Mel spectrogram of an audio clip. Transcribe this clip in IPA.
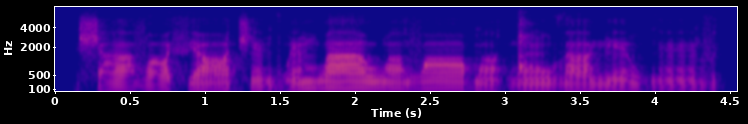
ʃ aː˨ v ɑ˧ fʲ ɑː˦ t͡ʃ ɛ̃˨ ɡ w ɛ̃˦ m w aː˦ w ɑ̃˦ v ɑː˦ b ɑ̃˧ ŋ͡ǃ õ˦ w ð a˦ mʲ ɛ̃ː˦˨ w ɡ ɛ̃ː˧ v

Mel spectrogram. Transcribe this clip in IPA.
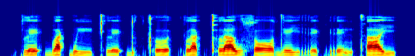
k l e˦˥ ʔ b a˥˩ k̚ w iː˨˩ kʰ l e˨˩ ʔ d u˨˩ k̚ tʰ ɤː˦˥ t̚ k l a˦˥ k̚ pʰ l a˥˩ w s ɔː˧ d eː˧ j r e˨˩ k̚ r e˩˦ n tʰ a˥˩ j

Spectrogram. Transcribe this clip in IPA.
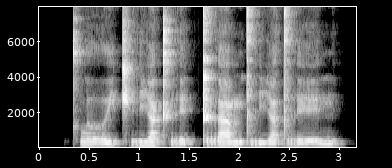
kʰ l ɤː˩˦ j kʰ r i˧ a̯ kʰ r e˨˩ k̚ t r a˥˩ m t r i˧ a̯ t r e˧ n

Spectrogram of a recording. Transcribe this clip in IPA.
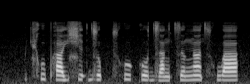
t͡ɕʰ u˦ pʰ a˧ j ɕ e˦ ʔ d͡z o˦ p̚ t͡sʰ u˦ k o˧ d͡z a˨˩ ŋ t͡s ə˧ ŋ ã˥˧ t͡sʰ w a˧

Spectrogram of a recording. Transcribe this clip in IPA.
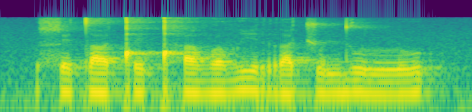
ɬ e t a ǃ e ǃʰ a v ʌ v i r a t͡ʃ u n d u lː u

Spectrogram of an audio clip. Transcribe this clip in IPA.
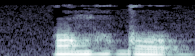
ɔ m o̤ ɡ o

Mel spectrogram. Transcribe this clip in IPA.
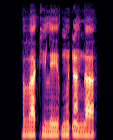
β a˨ k i˨ l eː˨ ɡʷ ĩ˦ ɗ ã˨ n a˨

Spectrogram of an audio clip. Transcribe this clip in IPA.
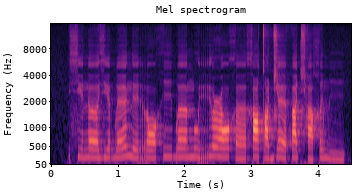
sʲ e˨ n ɜː˨ zʲ ɛ˨ b ɛː˨˦ ŋ e˨ r ɔː˨ x iː˦ b ɜː˦ ŋ u˦˨ rʲ u˦ ʕ ɔː˦ x ɜː˨ x ɜ˦ tˤ ʏː˨ d͡ʑ ɛː˦˨ f a˦ t͡ɕʰ a˨ χ i˦ m iː˨

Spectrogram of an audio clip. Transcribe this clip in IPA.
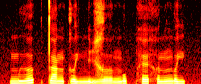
m ɨ˨˦ ə̯ | t̪ a˧ ŋ k ə˨˩ j n ḭ˧˨ ɣ əː˨˩ ŋ o˦˥ p̚ h ɛ˨˦ h ə˨˦ n ŋ ə˧ j

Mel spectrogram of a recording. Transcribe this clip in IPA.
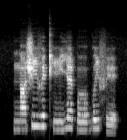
n ã˨ ʃ i˦ v ɪ˦ kʰ iː˨ j ɛ˦ p oː˨ ɡʷ i˦ f ɪ˨

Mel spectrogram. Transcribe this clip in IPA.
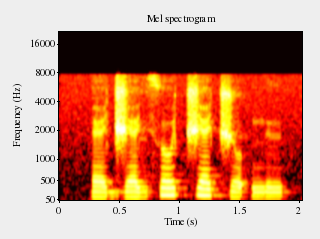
ɛ˩ d͡ʒ ɛ˩ lʲ θ o˥ t͡ʃ ɛ˥ t͡ʃ o˩ ʔ n ɨ˩

